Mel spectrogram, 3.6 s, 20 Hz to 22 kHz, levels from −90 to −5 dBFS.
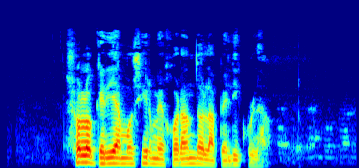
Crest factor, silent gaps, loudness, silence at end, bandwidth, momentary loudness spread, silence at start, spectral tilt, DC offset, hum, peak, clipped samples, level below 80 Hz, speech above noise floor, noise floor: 22 dB; none; -21 LUFS; 0.9 s; 10.5 kHz; 16 LU; 0.7 s; -7 dB/octave; under 0.1%; none; -2 dBFS; under 0.1%; -66 dBFS; 48 dB; -69 dBFS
